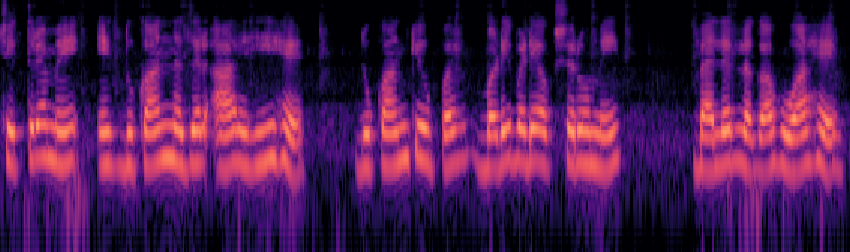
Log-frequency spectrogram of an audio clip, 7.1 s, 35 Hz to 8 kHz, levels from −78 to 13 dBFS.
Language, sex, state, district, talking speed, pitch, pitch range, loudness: Hindi, female, Goa, North and South Goa, 160 wpm, 235 Hz, 220-245 Hz, -16 LUFS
